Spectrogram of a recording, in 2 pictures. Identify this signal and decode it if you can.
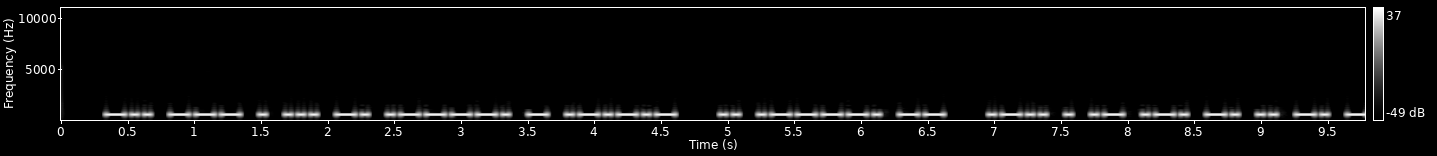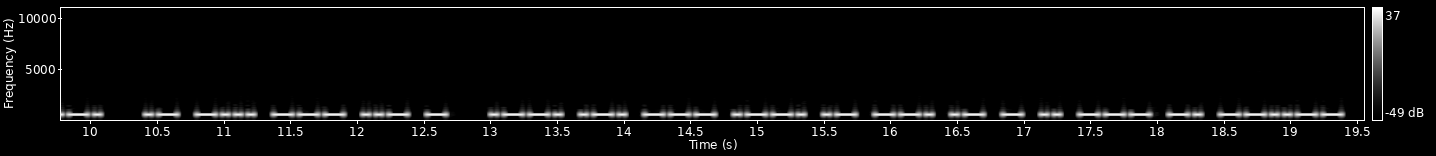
Morse code, heard as a keyed tone, about 25 wpm, 600 Hz. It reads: DOESN'T. I'M LEARNING ABOUT PROPAGATION,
